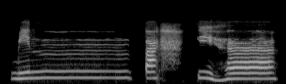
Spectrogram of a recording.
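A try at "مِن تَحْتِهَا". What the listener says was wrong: Bagus, tapi turun lidah. Min tahtiha.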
